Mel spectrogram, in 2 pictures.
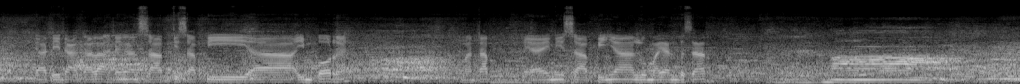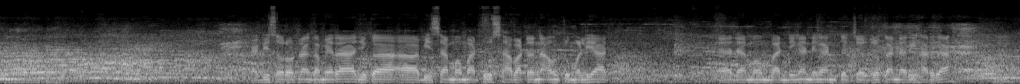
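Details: Big local bulls for slaughter crowd the Geulumpang Payong animal market, 8 May 2021; low, harmonic lowing repeats throughout, several drawn-out moos rising and falling, mixed with speech and the bustle of a busy market.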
